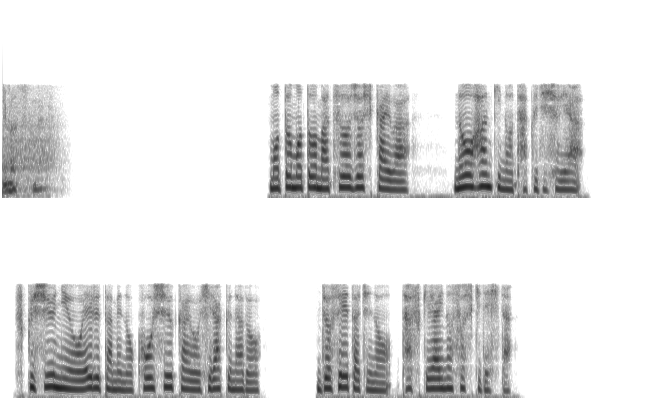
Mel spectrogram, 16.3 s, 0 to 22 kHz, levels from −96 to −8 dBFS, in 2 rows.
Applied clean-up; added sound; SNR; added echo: none; none; none; none.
